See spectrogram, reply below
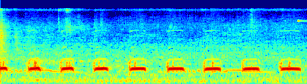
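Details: Zebra dove song from a young Bangkok-type bird, used as a lure for other zebra doves: a clean series of short, even, mellow notes, about eight in three seconds, over a quiet background.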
